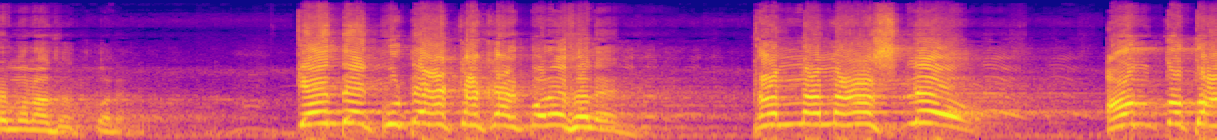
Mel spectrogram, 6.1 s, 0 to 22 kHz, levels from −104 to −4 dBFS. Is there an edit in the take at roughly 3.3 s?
no; 0 cuts

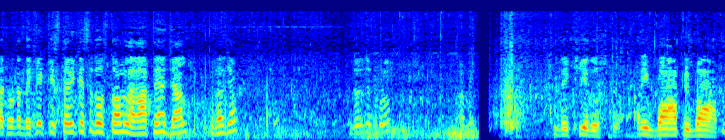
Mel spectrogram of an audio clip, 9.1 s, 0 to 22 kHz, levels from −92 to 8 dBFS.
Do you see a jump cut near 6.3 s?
yes; 1 cut; at 6.3 s

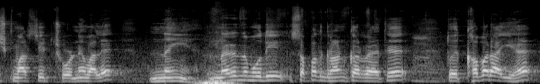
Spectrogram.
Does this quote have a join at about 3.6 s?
no; 1 cut; at 2.0 s

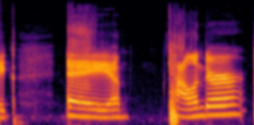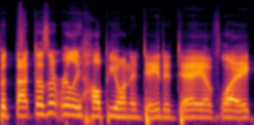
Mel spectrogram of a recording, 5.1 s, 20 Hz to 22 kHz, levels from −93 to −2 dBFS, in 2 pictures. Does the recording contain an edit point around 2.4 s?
yes; 2 cuts; at 1.4 s, 2.4 s

